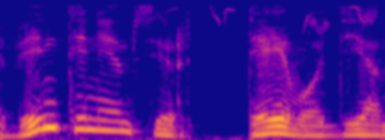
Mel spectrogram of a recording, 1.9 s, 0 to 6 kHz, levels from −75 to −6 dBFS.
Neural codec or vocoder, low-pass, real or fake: none; 5.4 kHz; real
